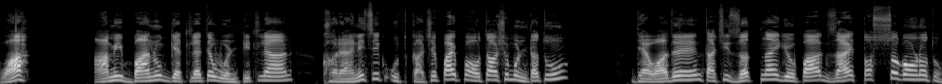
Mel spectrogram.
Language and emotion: Goan Konkani, surprised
